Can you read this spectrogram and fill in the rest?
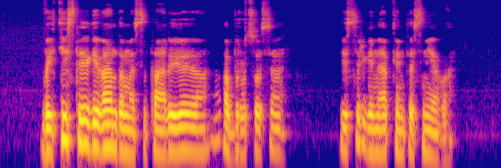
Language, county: Lithuanian, Panevėžys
